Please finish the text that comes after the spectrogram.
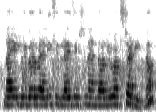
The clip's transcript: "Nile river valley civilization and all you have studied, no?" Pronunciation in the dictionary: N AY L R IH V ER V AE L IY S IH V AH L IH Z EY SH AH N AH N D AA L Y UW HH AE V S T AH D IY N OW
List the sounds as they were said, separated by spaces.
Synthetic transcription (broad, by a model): N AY L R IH V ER V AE L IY S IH V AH L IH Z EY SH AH N AH N D AA L Y UW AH B S T AH D IY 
